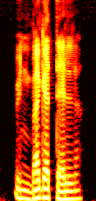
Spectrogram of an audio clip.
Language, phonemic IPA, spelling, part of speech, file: French, /ba.ɡa.tɛl/, bagatelle, noun, Fr-bagatelle.ogg
- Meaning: 1. bagatelle, trinket, bauble 2. trifle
